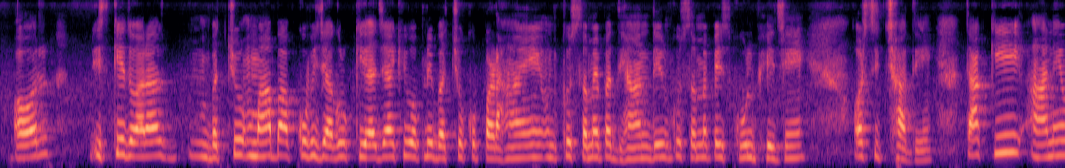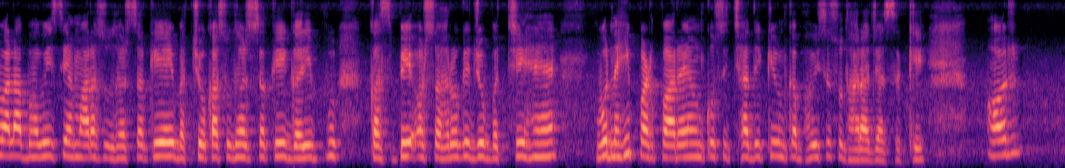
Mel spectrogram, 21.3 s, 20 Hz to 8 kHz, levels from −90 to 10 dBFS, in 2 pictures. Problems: none marked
